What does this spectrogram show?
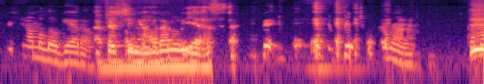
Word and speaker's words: aficionado: Finiciato. You're right. Come on, you guys, help me out. I'm not Aficionado. I'm a little ghetto. Okay. Aficionado. Yes. Fish, come on. Come on. Aficionado.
